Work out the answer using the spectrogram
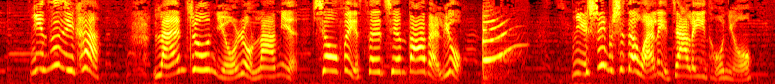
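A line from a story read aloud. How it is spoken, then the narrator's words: Angry shouting. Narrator (Chinese): 大胖…愤怒的大喊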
